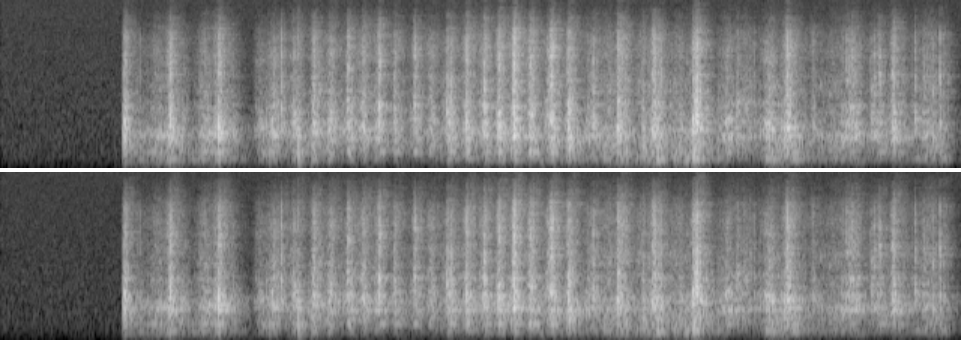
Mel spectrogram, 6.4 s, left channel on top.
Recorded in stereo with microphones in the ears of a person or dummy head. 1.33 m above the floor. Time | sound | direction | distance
0.8 | a rattle | 5° left (ahead or behind) | 0.7 m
